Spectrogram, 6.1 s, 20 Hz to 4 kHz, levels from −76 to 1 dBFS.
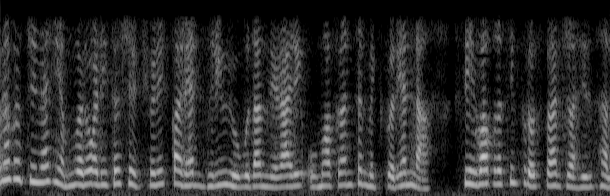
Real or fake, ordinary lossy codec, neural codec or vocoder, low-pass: fake; AAC, 24 kbps; codec, 16 kHz in and 24 kHz out, 0.6 kbps, FocalCodec, streaming, 2048 codes; 3.6 kHz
